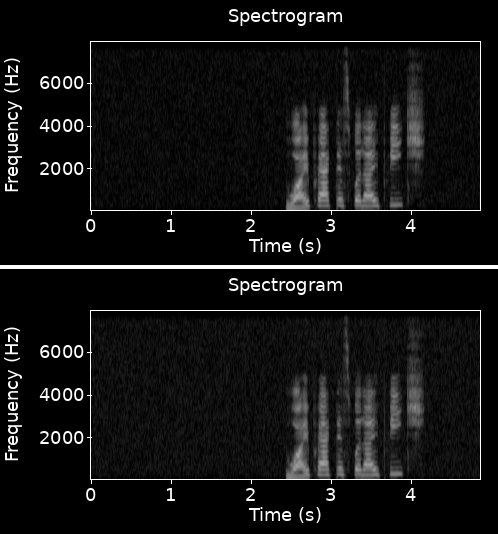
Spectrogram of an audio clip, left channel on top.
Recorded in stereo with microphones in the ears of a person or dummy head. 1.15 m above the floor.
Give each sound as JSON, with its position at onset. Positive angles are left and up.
{"t": 2.4, "sound": "a woman speaking", "side_deg": 10}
